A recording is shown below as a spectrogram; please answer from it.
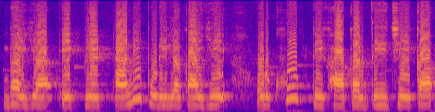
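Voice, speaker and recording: A woman's voice: mid-range voice, lively intonation, a little slow, a little mellow, lightly acted, low-quality recording. A woman voicing a playful, sulking young female employee in a storybook reading, with a childlike, insistent manner.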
